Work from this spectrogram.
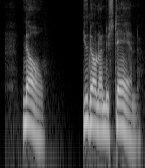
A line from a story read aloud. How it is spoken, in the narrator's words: Rose said calmly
